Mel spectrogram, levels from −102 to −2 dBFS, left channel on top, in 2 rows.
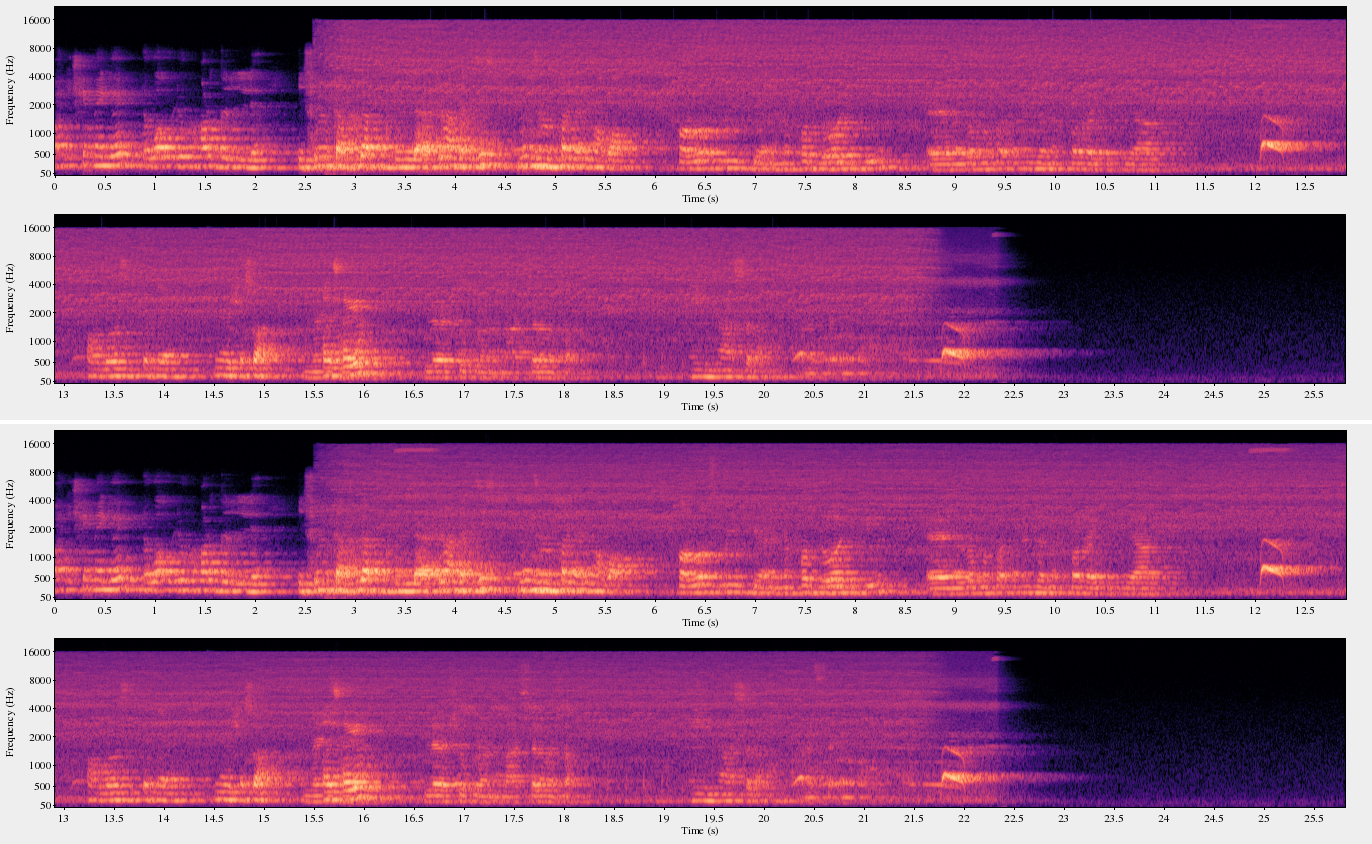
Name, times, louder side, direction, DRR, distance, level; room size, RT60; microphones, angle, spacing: voice 1, 0.0-2.1 2.4-5.7 13.2-14.2 14.5-15.1 15.6-16.0 19.3-20.0, equal, 10° left, -1 dB, 0.9 m, -20 dB
sound 1, 2.6-21.8, left 4 dB, 80° left, 1.4 m, -36 dB
sound 2, 3.1-22.4, right 1 dB, 15° right, 0.4 m, -32 dB
voice 2, 6.2-8.4 8.7-11.1 15.4-16.0 16.6-18.2 20.3-20.9, right 2 dB, 50° right, 2 dB, 0.8 m, -26 dB
7.5 x 3.3 x 6.2 m, 1.4 s
head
